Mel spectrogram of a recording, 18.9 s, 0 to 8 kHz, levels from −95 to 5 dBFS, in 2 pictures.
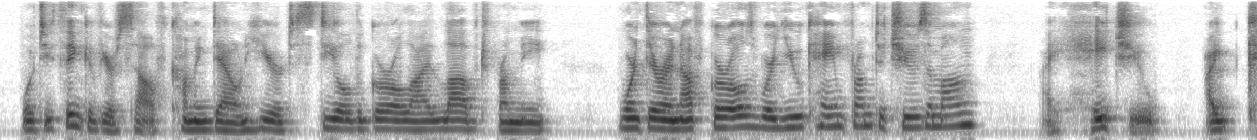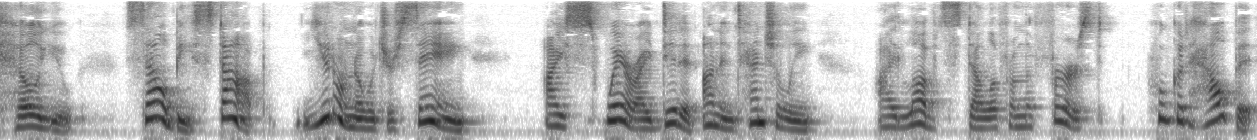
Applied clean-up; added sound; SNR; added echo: none; none; none; none.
